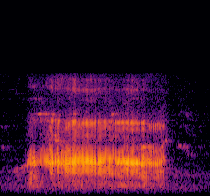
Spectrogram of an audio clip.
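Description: A man's voice drawing out one long, steady 'uhhh' hesitation for about three seconds.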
